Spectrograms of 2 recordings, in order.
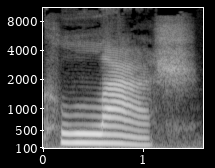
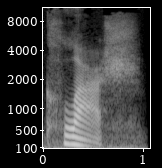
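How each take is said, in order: First: The word is read more slowly. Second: The word is read faster.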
